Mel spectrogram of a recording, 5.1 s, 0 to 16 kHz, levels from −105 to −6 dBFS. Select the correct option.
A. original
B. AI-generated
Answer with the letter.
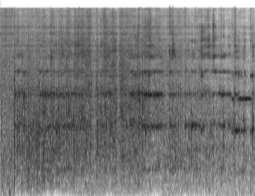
B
